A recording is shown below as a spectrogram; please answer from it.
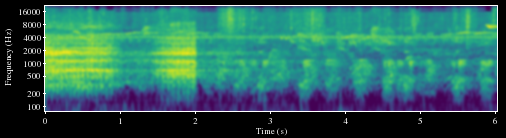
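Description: Howler monkeys in the wild of Central America let out a deep, roaring chorus that swells loudly at first, then breaks into rhythmic pulsing howls that fade somewhat while continuing.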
